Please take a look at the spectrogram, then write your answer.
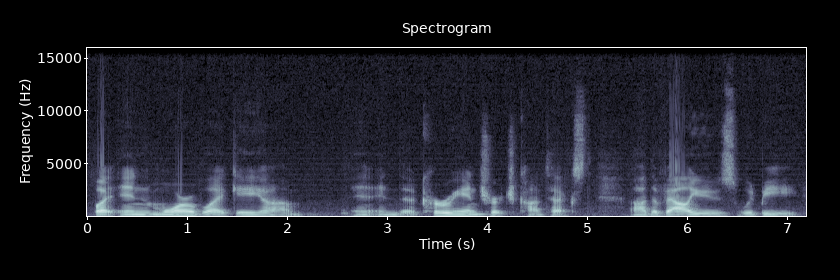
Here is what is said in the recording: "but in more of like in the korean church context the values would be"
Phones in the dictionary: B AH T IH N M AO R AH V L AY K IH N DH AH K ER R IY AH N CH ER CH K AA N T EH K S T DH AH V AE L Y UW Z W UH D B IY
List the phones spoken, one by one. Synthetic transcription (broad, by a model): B AH T IH N M AO R AH V L AY K IH N DH AH K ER R IY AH N CH ER CH K AA N T EH K S T DH AH V AE L Y UW Z W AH D B IY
